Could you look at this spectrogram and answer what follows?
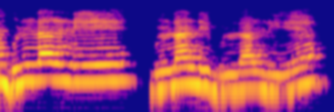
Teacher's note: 리을 니은이 만나서 리을로 바뀌어. 자, 근데이 리을 니은 순서는 순서가 바뀌어서 니은 리을이 돼도 상관이 없어.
